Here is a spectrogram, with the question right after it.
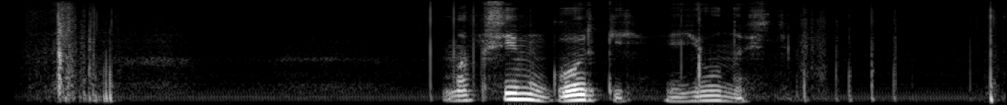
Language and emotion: Russian, sad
